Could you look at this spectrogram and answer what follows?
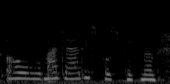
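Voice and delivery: put-on a small girl chirping out the line quickly; imitating a little girl.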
